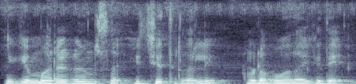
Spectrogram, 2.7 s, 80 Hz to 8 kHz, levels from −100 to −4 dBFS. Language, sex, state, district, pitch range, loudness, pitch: Kannada, male, Karnataka, Koppal, 145-170 Hz, -16 LUFS, 160 Hz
